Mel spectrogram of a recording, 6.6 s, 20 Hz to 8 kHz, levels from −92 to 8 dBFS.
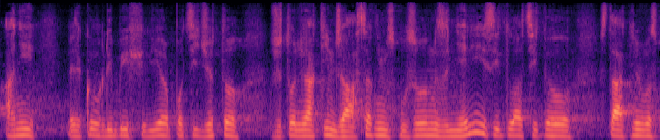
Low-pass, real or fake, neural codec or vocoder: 7.2 kHz; fake; codec, 24 kHz, 0.9 kbps, WavTokenizer, medium speech release version 1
